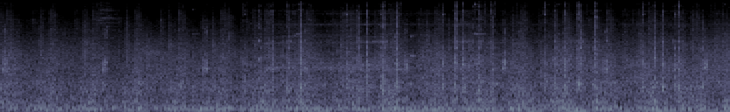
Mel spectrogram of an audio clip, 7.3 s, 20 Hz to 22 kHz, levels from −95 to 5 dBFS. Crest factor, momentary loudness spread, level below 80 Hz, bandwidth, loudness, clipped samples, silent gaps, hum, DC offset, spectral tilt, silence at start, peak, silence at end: 18 dB; 5 LU; -56 dBFS; over 20 kHz; -45 LUFS; under 0.1%; none; none; under 0.1%; -4 dB/octave; 0 s; -28 dBFS; 0 s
